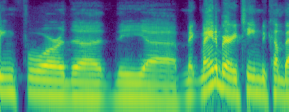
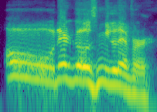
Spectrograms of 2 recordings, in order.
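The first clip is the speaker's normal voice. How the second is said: high, put-on Irish leprechaun wail; drunk Irish brogue; 10 semitones higher than usual. Drunk leprechaun falling over, hammed-up Irish brogue. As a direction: groan it out in a hammed-up Irish accent. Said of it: "Bobby says".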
